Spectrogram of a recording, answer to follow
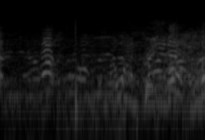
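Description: Faint shouts and chatter of players and spectators around a soccer pitch, several voices overlapping, with a short knock right at the start.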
